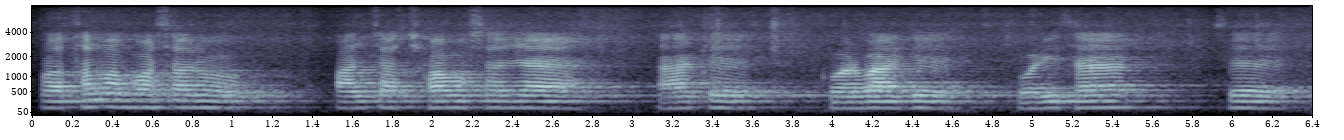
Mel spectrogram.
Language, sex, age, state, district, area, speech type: Odia, male, 30-45, Odisha, Balangir, urban, spontaneous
